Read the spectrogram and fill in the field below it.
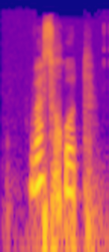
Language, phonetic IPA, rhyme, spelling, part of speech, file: Russian, [vɐˈsxot], -ot, восход, noun, Ru-восход.ogg
- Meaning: 1. rise 2. sunrise 3. east 4. Voskhod (Soviet spacecraft) 5. Voskhod (Soviet motorcycle)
